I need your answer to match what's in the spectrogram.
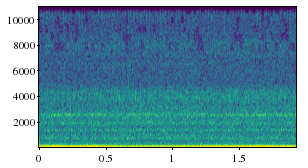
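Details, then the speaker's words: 2015 Jeep Wrangler JK 3.6 after idler pulley replacement that cured a loud whine; smooth, even idle with steady low hum and no whine or squeal from the belt drive; normal idle. "let's start it up and see how it sounds real nice the wine is gone"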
